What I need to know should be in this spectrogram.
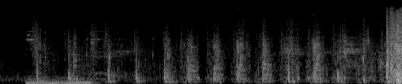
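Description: Heavy armoured footsteps thud on a metal floor.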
